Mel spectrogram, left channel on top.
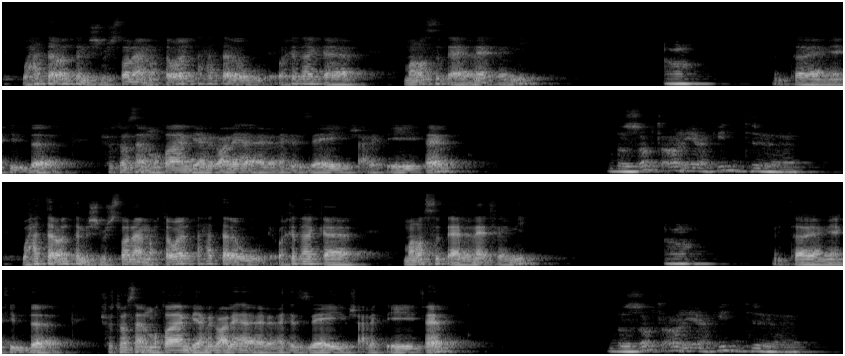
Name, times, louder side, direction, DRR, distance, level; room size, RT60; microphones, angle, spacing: voice 1, 0.2-3.5 4.0-5.3 7.7-9.0 9.4-12.9, right 3 dB, 65° right, 7 dB, 0.6 m, -26 dB
voice 2, 14.5-16.3, left 1 dB, 40° left, 2 dB, 0.9 m, -31 dB
5.9 x 4.0 x 2.2 m, 0.63 s
head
